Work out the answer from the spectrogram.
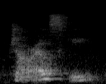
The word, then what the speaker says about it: Jaworowski: My name is pronounced Jarowski, but some people find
